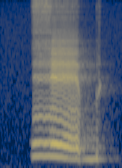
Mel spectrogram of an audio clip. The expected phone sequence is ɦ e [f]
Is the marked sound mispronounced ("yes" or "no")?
yes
